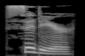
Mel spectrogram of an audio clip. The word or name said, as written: Sydir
